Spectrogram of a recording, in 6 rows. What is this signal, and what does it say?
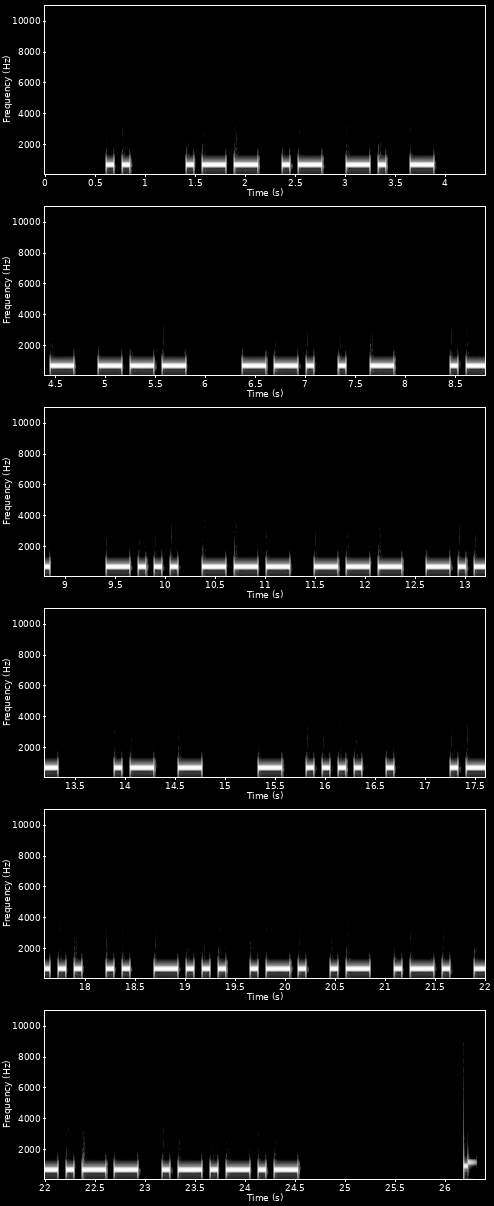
Morse code, heard as a keyed tone, about 15 wpm, 700 Hz. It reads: I WANT TO GET A BOOK AT THE LIBRARY.
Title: Sentences from Top 1000 Words - Review Part 1 - 15wpm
